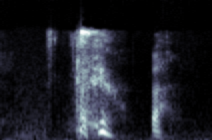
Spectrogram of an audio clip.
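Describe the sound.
A single loud sneeze bursts out sharply after a brief faint intake, followed by a short softer sound.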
